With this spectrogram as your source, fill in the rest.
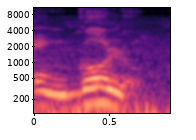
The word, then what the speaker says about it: engolo: Poder es engolo, igual que poderoso. Es engolo. Así es como se pronuncia.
